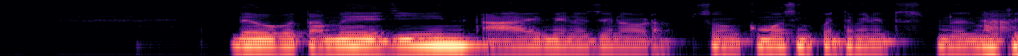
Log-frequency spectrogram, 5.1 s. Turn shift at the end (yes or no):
yes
